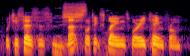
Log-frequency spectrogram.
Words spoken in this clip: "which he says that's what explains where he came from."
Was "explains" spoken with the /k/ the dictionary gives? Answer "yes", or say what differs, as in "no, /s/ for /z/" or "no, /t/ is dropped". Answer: yes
